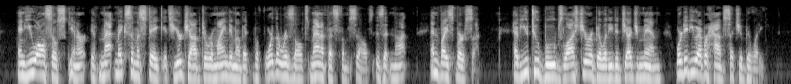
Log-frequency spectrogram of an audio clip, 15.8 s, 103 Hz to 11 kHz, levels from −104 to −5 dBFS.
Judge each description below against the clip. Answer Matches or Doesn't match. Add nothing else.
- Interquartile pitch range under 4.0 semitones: Matches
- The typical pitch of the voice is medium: Matches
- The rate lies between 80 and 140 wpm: Doesn't match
